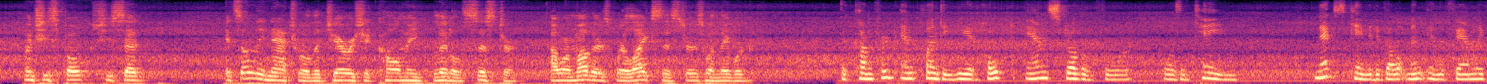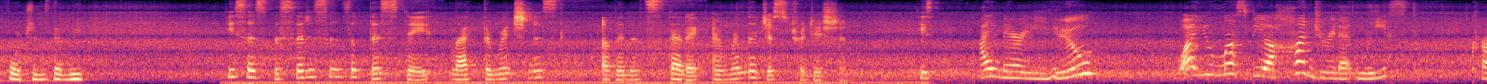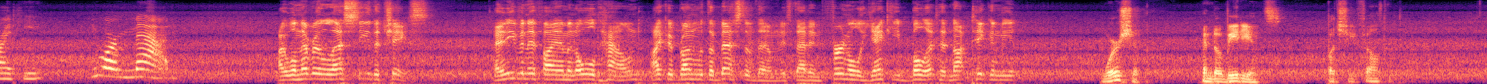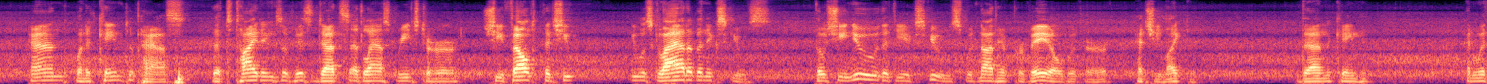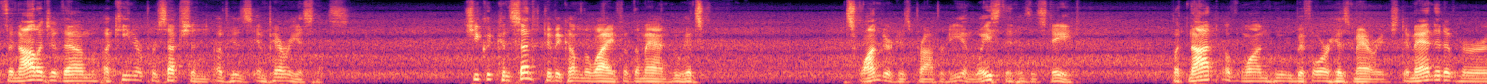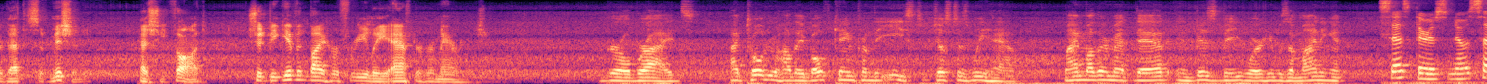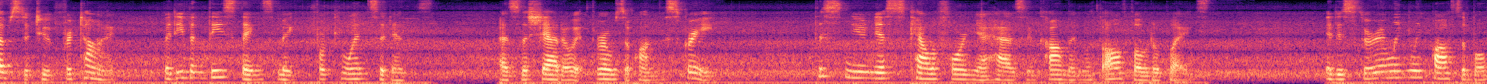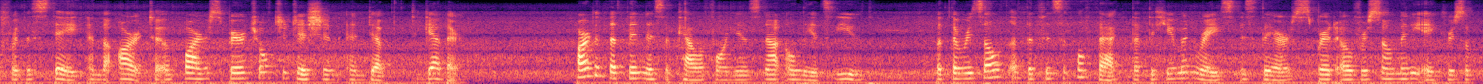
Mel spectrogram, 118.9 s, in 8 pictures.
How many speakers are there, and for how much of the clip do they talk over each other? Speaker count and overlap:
6, no overlap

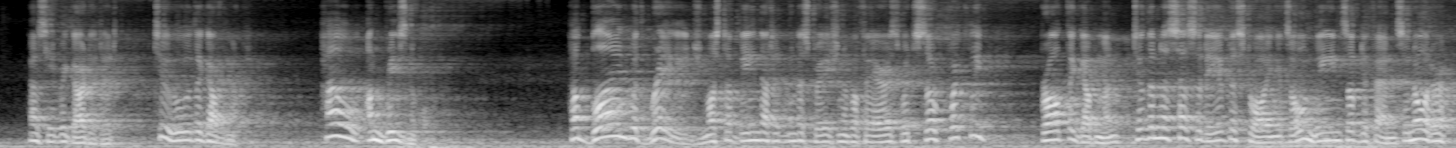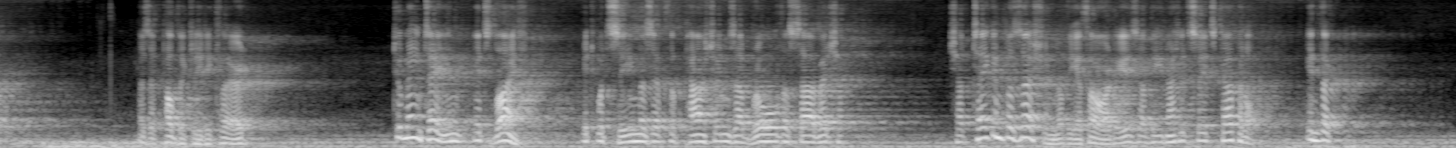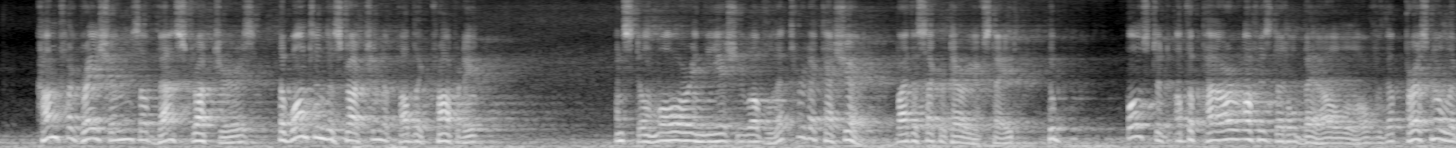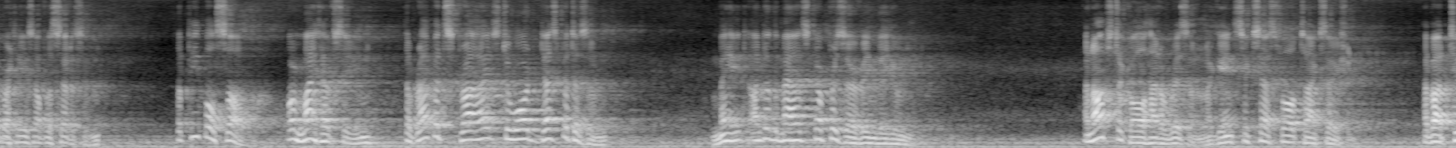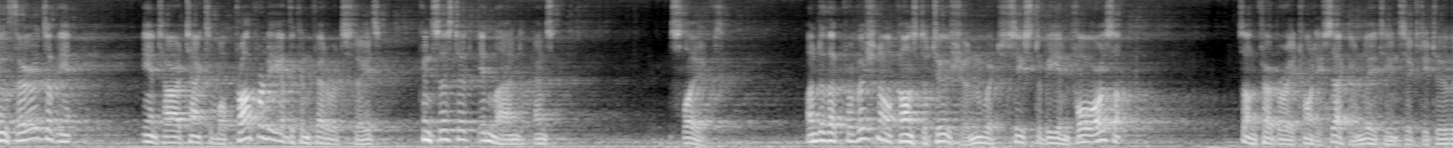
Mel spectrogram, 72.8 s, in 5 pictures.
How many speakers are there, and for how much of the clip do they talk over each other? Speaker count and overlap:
1, no overlap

